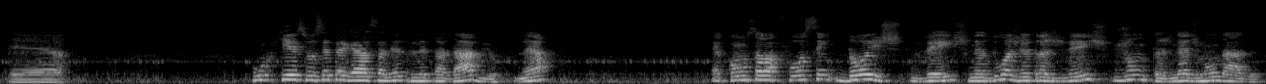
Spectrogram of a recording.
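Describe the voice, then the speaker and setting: A Brazilian man gives a classroom-style language lesson, patiently repeating each example word and checking in with the listener after nearly every phrase. His voice is fairly high with a darkish tone, and the recording is roomy, dull, and lo-fi with slight background noise.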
